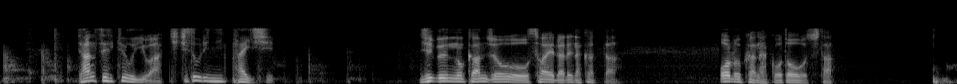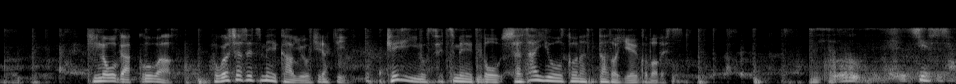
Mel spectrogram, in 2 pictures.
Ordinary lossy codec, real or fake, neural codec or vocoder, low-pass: none; fake; codec, 16 kHz, 0.8 kbps, ZipCodec; 5.4 kHz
